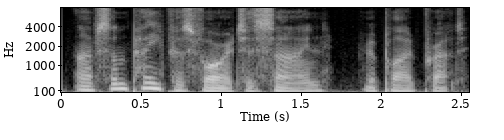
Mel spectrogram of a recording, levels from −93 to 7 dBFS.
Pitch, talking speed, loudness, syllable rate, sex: 110 Hz, 210 wpm, -17 LUFS, 5.5 syllables/s, male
